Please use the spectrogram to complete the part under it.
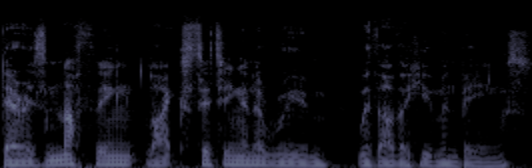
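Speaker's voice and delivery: ordinary talk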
